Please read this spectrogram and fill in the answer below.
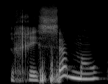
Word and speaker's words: récemment: Récemment, prudemment, violemment s'écriront E, 2-M-E-N-T, mais tu l'as bien entendu, on prononce amant.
